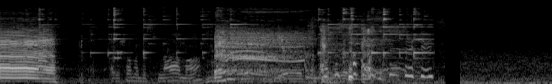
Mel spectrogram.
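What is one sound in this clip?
A sheep bleats loudly up close.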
